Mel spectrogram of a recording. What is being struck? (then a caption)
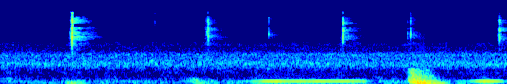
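Bar of soap. A solid rectangular purple-and-white striped bar of soap, held in one hand with long manicured nails, is scored with a thin needle-like blade, leaving fine crosshatch lines. Short, dry, bright clicking scratches are heard, with soft low rumbles between them.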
